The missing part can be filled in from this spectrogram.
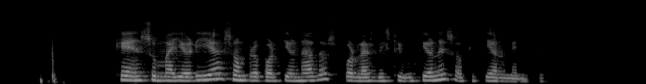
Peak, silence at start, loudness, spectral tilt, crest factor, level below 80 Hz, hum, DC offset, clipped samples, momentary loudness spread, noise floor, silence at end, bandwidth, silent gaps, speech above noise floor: -18 dBFS; 0.4 s; -36 LUFS; -7.5 dB/octave; 20 dB; -80 dBFS; none; under 0.1%; under 0.1%; 17 LU; under -90 dBFS; 1.05 s; 7.8 kHz; 0.66-1.16 s, 3.39-3.45 s, 4.81-4.85 s, 5.31-5.36 s; over 55 dB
